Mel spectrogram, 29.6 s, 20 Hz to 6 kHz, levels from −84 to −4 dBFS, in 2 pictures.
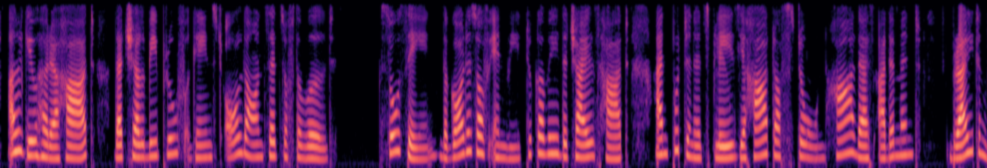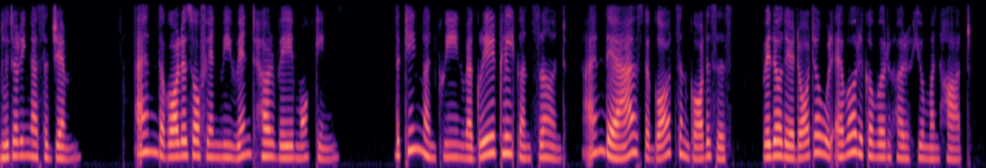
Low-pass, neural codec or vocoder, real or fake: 5.4 kHz; none; real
